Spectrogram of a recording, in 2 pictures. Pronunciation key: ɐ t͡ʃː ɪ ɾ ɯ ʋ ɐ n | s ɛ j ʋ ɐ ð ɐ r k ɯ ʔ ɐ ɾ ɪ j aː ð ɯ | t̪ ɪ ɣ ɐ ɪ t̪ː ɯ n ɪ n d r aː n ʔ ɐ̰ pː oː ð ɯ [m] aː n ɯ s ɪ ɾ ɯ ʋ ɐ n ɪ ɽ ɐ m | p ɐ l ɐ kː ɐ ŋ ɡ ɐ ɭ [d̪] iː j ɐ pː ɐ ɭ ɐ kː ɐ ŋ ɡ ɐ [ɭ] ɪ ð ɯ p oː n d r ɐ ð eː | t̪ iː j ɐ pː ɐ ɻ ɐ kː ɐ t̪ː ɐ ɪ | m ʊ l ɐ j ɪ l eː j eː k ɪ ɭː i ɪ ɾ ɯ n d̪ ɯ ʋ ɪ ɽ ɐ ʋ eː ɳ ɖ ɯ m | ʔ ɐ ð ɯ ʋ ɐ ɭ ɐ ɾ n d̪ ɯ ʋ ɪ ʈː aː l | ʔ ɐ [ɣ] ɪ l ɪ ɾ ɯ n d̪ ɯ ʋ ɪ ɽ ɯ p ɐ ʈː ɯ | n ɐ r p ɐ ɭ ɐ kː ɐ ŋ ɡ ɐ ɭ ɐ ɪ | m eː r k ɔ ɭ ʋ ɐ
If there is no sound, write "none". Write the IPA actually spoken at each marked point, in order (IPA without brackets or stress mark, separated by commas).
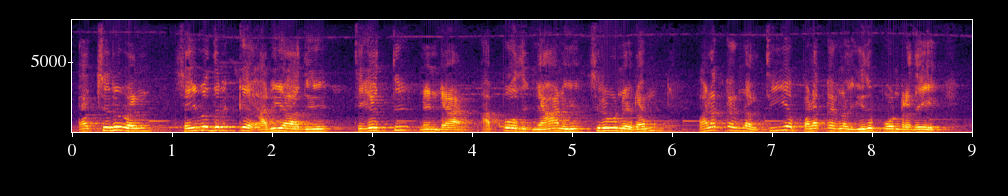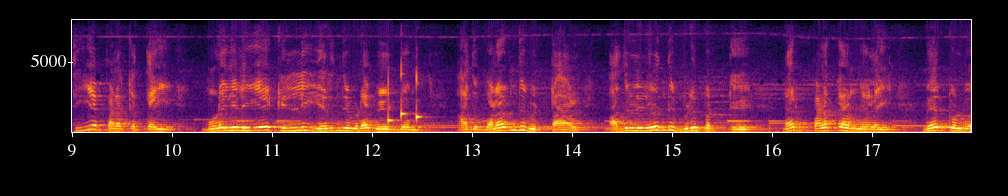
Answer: ɲ, t̪, ɭ, ð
